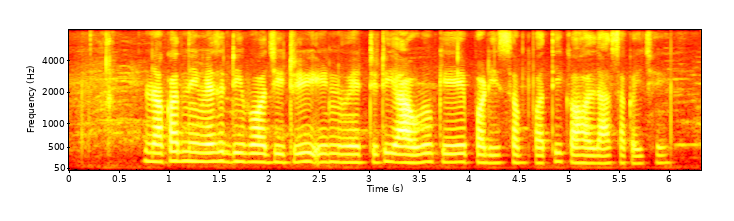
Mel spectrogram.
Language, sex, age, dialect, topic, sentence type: Magahi, female, 25-30, Western, banking, statement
